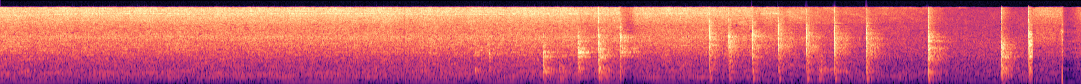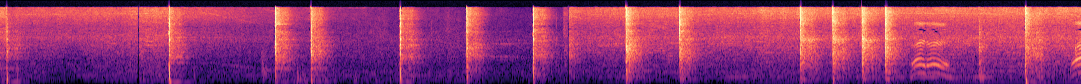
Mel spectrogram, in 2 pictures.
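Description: An electric power tool runs steadily and stops about ten seconds in. Sharp, irregular hammer knocks on wood begin about five seconds in and go on to the end.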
